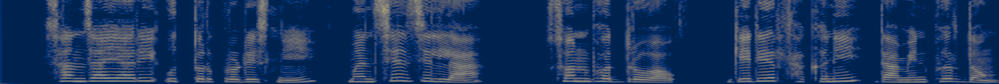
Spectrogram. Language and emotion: Bodo, neutral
